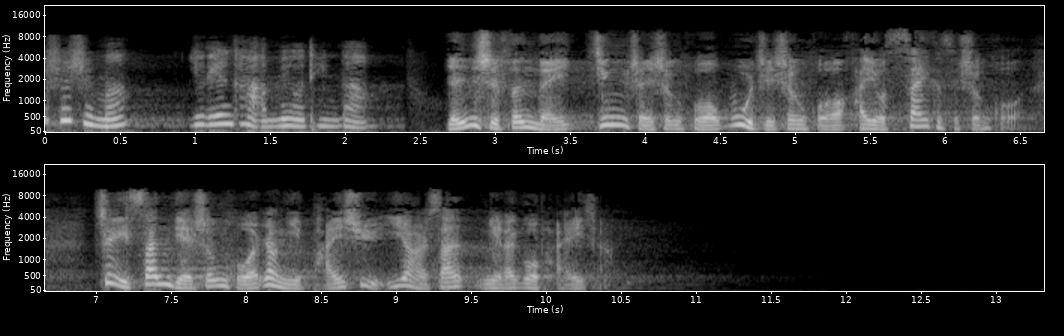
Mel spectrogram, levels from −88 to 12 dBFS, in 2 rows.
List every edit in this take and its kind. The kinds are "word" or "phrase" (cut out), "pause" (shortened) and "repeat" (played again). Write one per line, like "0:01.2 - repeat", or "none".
none

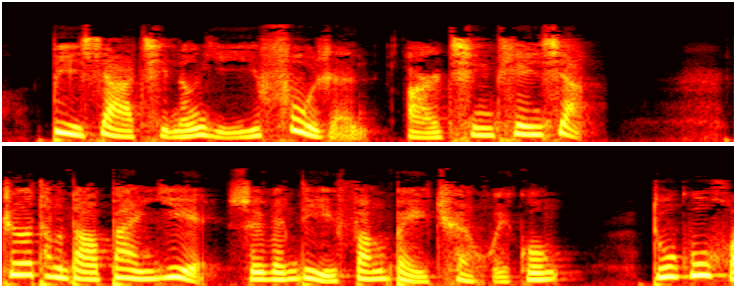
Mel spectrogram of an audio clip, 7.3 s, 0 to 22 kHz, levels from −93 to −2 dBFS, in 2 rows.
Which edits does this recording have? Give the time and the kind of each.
0:03.0 - pause

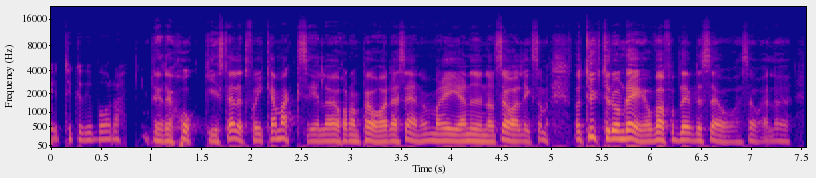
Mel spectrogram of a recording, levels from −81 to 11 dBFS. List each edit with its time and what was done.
0:02.0 - phrase
0:02.9 - word
0:04.4 - phrase

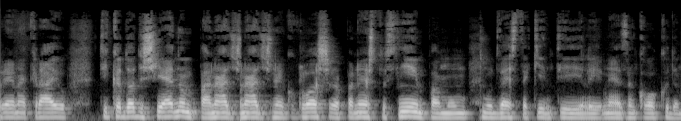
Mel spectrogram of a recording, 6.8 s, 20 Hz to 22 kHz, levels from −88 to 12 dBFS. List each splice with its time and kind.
0:02.4 - repeat
0:04.8 - word

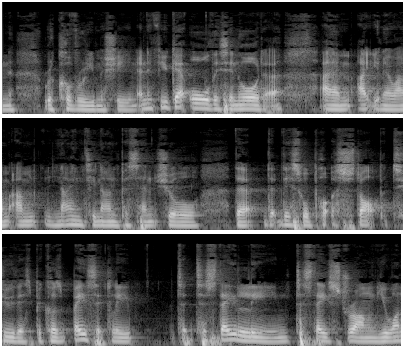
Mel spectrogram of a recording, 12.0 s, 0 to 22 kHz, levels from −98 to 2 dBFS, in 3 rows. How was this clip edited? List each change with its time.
none

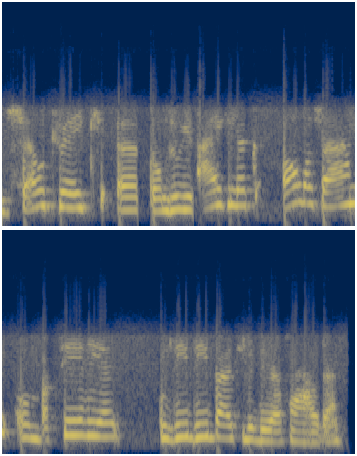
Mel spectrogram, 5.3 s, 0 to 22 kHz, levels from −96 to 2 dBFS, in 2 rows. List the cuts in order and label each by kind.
0:01.0 - word
0:01.4 - word
0:04.1 - repeat

